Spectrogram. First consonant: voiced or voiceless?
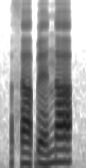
voiceless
